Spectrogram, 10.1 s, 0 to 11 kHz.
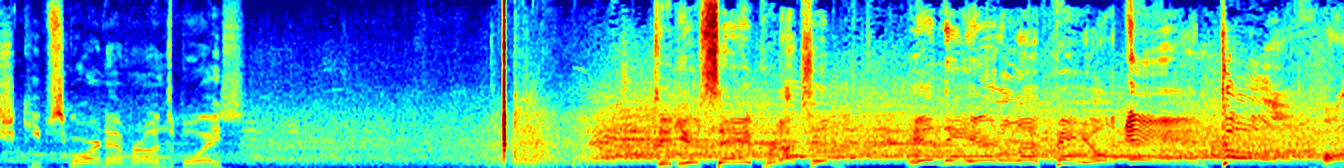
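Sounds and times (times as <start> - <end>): wooden bat hitting ball: 3.7 - 4.2
crowd cheering: 3.7 - 10.0.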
